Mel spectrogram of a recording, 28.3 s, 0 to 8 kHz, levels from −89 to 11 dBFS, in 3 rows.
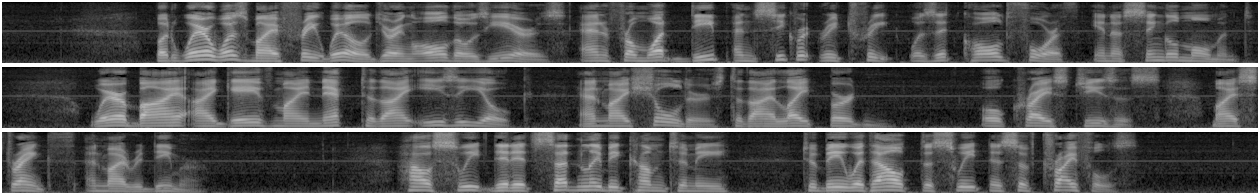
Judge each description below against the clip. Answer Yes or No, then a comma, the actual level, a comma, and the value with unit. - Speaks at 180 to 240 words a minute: No, slow, 135 wpm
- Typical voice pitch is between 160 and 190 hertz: No, low, 130 Hz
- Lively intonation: No, average, 4.2 semitones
